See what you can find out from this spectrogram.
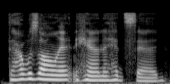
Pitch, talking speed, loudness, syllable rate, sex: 200 Hz, 245 wpm, -15 LUFS, 5.3 syllables/s, female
